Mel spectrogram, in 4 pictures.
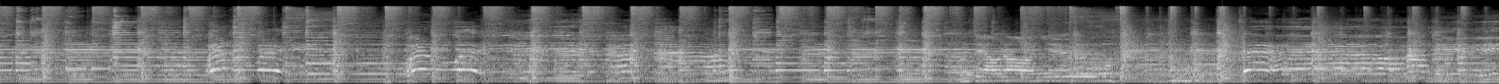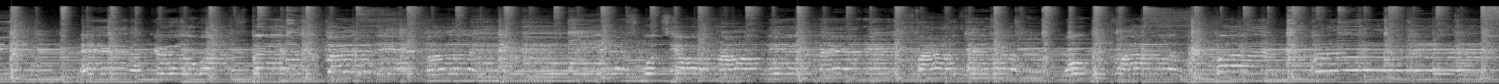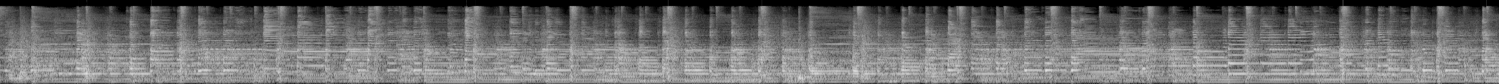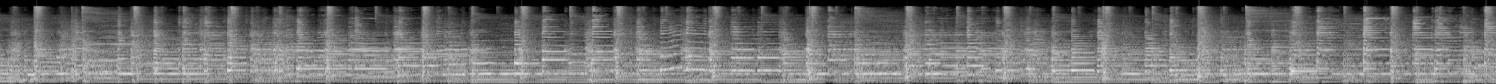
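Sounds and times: acoustic guitar chords: 0:00.0 - 0:59.9
drum kit: 0:00.0 - 0:59.9
guitar melody line: 0:00.0 - 0:59.9.

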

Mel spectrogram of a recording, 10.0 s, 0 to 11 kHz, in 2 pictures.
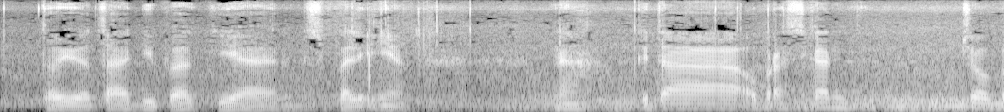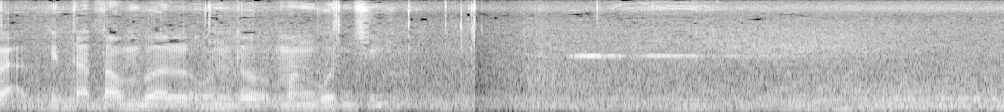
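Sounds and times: low steady hum: 0:00.0 - 0:10.0
mirror motor whine: 0:07.1 - 0:10.0.

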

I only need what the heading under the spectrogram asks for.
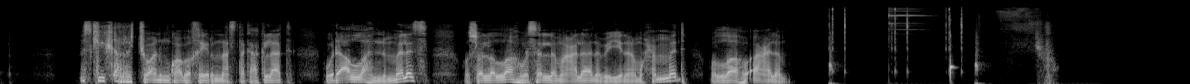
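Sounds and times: sharp clicks: 0:08.3 - 0:09.8.

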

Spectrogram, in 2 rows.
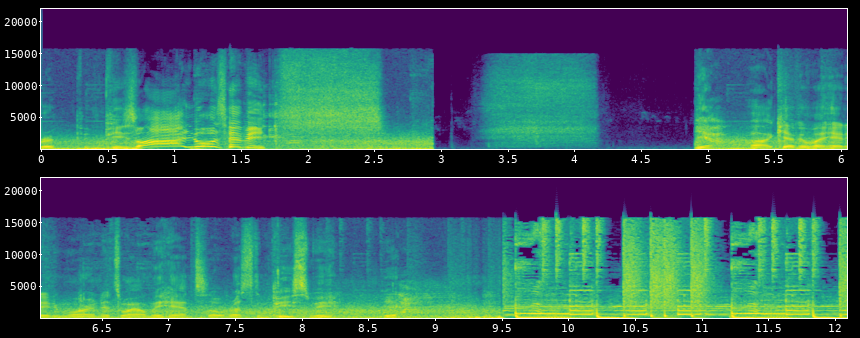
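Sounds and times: man hissing through teeth in pain: 0:01.8 - 0:02.7, 0:03.3 - 0:04.3.

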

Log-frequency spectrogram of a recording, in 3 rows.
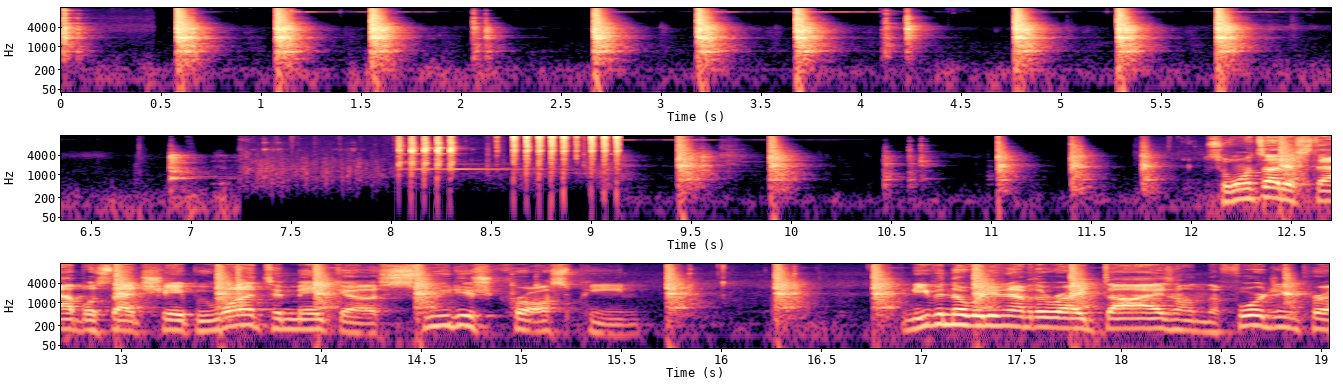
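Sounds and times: hammer clanging on anvil: 0:08.0 - 0:14.8, 0:15.7 - 0:18.0, 0:18.7 - 0:19.0.

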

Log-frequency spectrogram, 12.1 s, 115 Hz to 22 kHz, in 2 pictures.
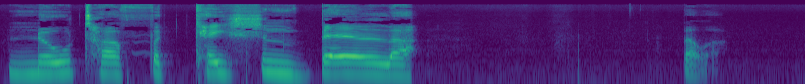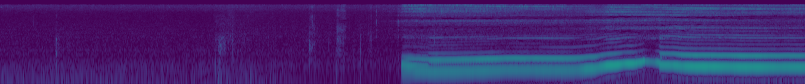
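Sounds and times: girl singing a held note: 0:09.0 - 0:12.0.

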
